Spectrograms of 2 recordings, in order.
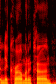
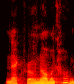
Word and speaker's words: Necronomicon: I'll dust off my necrominon. Necroicon. Is that what I just said? Necronomicon. Cody, I thought my pronunciation was pretty fun.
